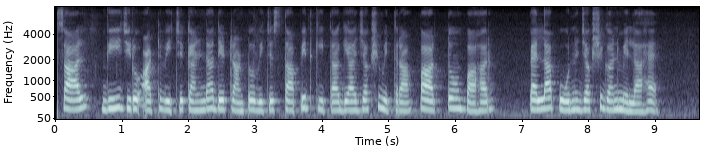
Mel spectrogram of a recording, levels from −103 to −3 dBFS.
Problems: background sounds at intervals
